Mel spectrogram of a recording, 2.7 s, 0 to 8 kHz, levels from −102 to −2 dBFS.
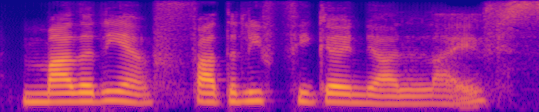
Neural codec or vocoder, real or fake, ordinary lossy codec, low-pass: codec, 16 kHz, 0.5 kbps, X-Codec, WavLM features, trained on Multilingual LibriSpeech; fake; none; none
